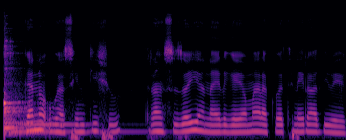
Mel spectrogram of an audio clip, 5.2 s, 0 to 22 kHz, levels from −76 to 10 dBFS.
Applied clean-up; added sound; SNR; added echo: none; Percussion; 2 dB; none.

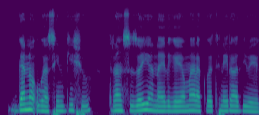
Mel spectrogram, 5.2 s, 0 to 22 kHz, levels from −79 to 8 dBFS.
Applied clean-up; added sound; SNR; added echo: none; none; none; none.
